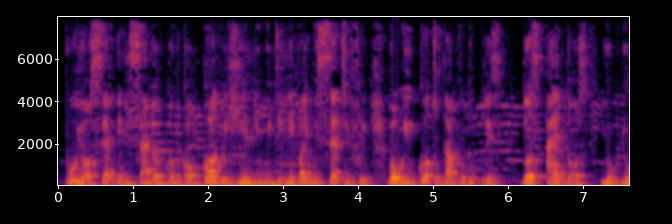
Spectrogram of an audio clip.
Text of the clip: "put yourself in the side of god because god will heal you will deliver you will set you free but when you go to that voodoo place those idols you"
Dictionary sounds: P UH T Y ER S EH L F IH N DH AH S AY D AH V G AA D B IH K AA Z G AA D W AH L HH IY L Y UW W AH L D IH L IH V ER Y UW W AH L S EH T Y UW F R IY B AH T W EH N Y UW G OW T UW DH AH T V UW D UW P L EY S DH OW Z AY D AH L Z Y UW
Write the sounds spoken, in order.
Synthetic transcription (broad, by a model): P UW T Y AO S EH L F IH N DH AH S AY D AH V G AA B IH K AA G AA D W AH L HH IY L Y UW W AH D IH L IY V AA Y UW W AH S EH T Y UW F R IY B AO T W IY G OW T UW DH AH T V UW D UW P L EY S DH OW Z AY D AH L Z Y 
